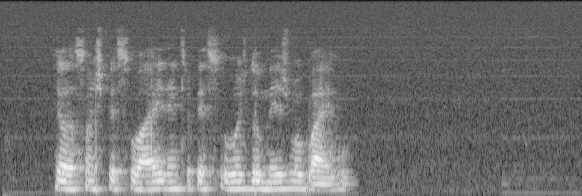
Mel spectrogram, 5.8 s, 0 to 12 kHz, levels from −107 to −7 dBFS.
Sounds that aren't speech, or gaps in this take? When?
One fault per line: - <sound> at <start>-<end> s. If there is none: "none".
none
